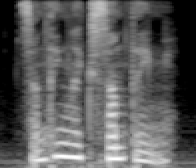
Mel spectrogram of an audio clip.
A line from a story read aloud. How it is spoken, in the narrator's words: Rin snapped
